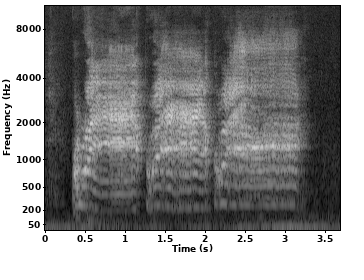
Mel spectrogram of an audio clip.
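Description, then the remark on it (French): A voice imitates a young crow's cawing with three loud, drawn-out, raspy calls in quick succession, clear, with no other sounds around them. “Et en rentrant chez lui, il s'entraîna encore à croasser.”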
